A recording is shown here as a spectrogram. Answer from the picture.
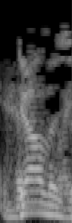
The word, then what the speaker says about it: Dolezal: The Rachel Dolezal, am I pronouncing her right name? – Dolezal, right? – Yes.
